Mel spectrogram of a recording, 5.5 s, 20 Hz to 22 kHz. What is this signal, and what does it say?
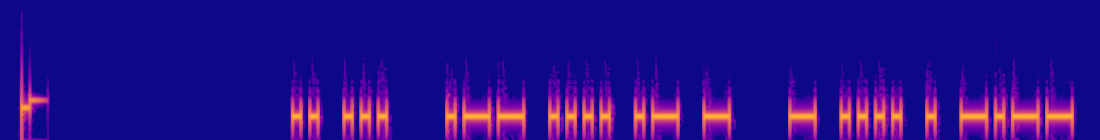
Morse code, heard as a keyed tone, about 28 wpm, 700 Hz. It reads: IS WHAT THEY
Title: Sentences from Top 1000 Words - Review Part 5 - 28wpm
